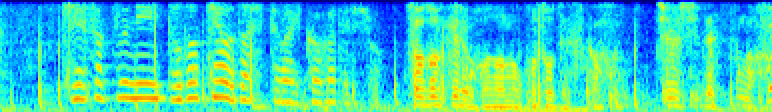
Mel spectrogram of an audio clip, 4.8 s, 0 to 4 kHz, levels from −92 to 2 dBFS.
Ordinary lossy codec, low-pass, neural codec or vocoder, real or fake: none; 3.6 kHz; vocoder, 44.1 kHz, 128 mel bands, Pupu-Vocoder; fake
